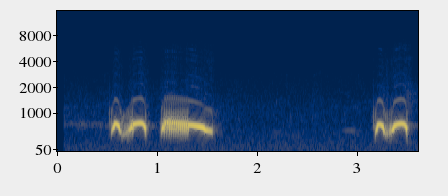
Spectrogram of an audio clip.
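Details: Spotted dove decoy bird calling to lure and provoke wild doves: a mellow, wavering two-part coo, a longer falling drawn-out note, then another wavering coo after a pause.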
